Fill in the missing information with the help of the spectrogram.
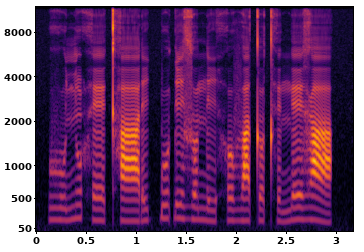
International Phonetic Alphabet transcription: ɣ u˨ ɲ ũ˦ h eː˨ kʰ aː˨ ɾ i˦ k͡p u˦ ɗ i˦ z ʊ˦ n i˨ h ʊ˦ v a˦ t ʊ˦ tʰ ɪ˨ ŋ eː˦ ɣ a˦˨

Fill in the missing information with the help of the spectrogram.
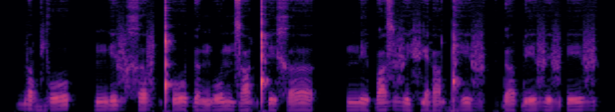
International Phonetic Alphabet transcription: b ʌ˥˩ b j o˧˥ | ŋ e˧˥˧ v x ʌ˧˥ v ǃʼ o˧˥˧ ɗ ʌ˧˩ ŋ o˧˥ n z ɒ˧˥˧ ǃʼ e˥˩ x ʌ˧˥˧ | n e˧˩ ɓ ɒ˧˥ z v e˧˩ fʲ a˧˩ ɾ ɒ˥˩ ɡ͡ǃ e˧˥˧ v | ɗ ʌ˩˧ ɓ e˩˧ v e˩˧ v ʔ e˧˥ v

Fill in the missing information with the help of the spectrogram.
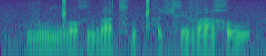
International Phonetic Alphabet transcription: v u ŋ͡ǁ ɔ x ɨ w a t͡sʰ u ǁʰ ɐ ç x e v a χ u

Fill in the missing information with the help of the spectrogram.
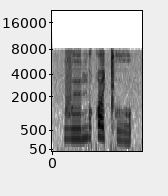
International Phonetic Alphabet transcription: v ɨː ŋ ə̤ qʷ əː cʰ o̤

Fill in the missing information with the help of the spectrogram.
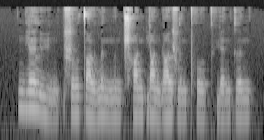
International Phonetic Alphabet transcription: n̪ j ɛ˦ l y̰˨˩ n | ʂ o˦ ʊ̯ t̪ ɑ˥˨ ʊ̯ l w ə˥˨ n n̪ ə˥˨ n ʈ͡ʂʰ ɑ˦ ŋ p j ɑ˥˨ ŋ ɻ ɑ˦ ʊ̯ ʂ w ə˨˦ n pʰ o˨˦ ʊ̯ pʰ ɥ ɛ˨˦ n k ə˦ n

